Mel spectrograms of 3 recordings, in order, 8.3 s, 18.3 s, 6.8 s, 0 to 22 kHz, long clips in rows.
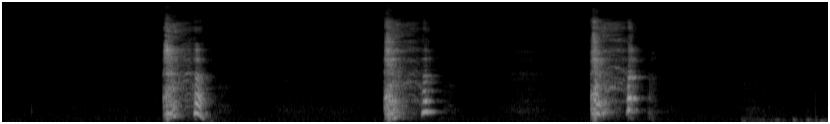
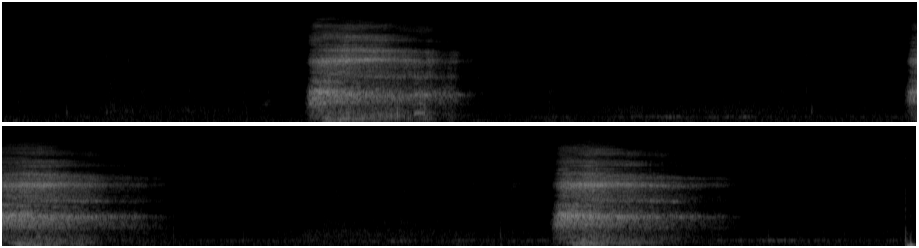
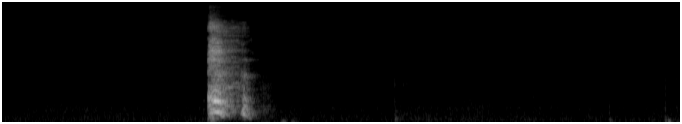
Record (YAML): three_cough_length: 8.3 s
three_cough_amplitude: 4080
three_cough_signal_mean_std_ratio: 0.27
exhalation_length: 18.3 s
exhalation_amplitude: 757
exhalation_signal_mean_std_ratio: 0.38
cough_length: 6.8 s
cough_amplitude: 8017
cough_signal_mean_std_ratio: 0.14
survey_phase: beta (2021-08-13 to 2022-03-07)
age: 65+
gender: Female
wearing_mask: 'No'
symptom_headache: true
smoker_status: Never smoked
respiratory_condition_asthma: false
respiratory_condition_other: false
recruitment_source: REACT
submission_delay: 3 days
covid_test_result: Negative
covid_test_method: RT-qPCR
influenza_a_test_result: Unknown/Void
influenza_b_test_result: Unknown/Void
